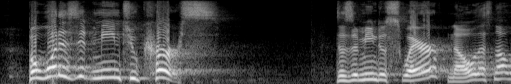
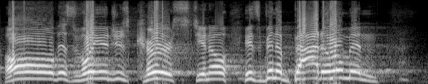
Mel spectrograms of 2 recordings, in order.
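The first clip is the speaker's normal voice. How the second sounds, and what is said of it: Bad put-on old mariner accent. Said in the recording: “Horrible mariner's accent.”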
